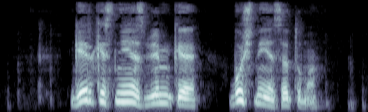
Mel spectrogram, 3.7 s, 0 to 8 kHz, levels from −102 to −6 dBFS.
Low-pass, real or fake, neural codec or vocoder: 7.2 kHz; real; none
